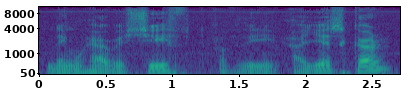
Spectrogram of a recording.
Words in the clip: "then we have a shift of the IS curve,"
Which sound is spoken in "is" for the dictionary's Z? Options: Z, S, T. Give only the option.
S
